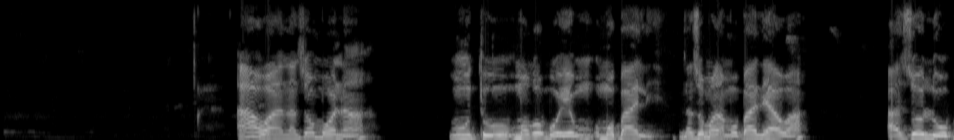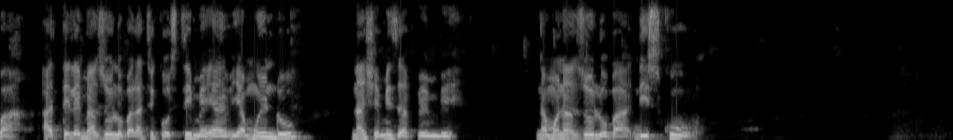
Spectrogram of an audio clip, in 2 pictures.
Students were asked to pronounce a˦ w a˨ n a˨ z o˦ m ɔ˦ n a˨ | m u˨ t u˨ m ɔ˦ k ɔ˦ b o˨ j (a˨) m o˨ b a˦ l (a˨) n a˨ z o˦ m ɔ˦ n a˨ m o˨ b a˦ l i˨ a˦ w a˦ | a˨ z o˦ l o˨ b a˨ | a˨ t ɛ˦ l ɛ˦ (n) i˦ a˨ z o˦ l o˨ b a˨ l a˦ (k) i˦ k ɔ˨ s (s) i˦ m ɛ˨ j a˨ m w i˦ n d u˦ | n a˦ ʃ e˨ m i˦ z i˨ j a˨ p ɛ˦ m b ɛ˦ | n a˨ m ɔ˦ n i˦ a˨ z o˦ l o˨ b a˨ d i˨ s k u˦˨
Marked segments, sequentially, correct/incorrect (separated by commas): incorrect, incorrect, incorrect, incorrect, incorrect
